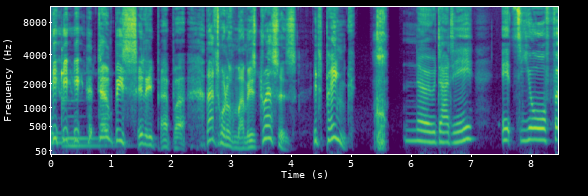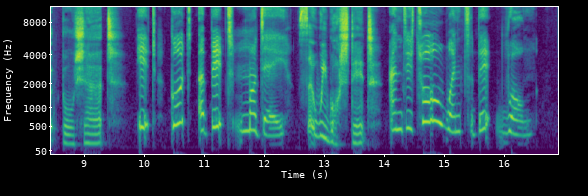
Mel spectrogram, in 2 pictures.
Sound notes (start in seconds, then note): 0.0 laughs; 5.4 oinks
